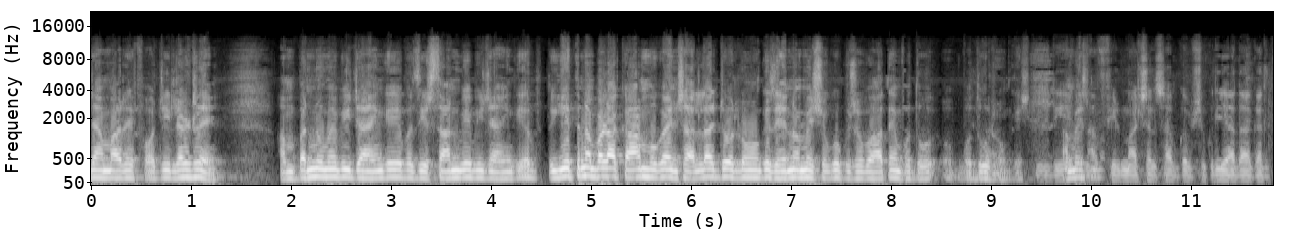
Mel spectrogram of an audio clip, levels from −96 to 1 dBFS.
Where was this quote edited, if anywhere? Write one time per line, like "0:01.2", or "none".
0:09.9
